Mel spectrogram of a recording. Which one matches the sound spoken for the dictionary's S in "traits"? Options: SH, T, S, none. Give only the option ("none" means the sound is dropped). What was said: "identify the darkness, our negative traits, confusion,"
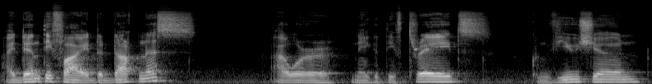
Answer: S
